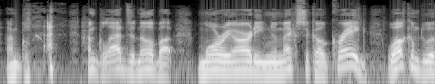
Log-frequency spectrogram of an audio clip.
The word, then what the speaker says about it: Moriarty: I hope I'm pronouncing it properly. Moriarty, New Mexico. Is that right? – Yes, that's correct.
